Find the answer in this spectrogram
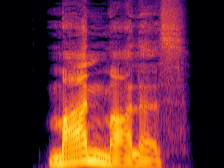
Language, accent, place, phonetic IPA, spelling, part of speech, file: German, Germany, Berlin, [ˈmaːnˌmaːləs], Mahnmales, noun, De-Mahnmales.ogg
- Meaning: genitive singular of Mahnmal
